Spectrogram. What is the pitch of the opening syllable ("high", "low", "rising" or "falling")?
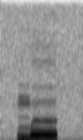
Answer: high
